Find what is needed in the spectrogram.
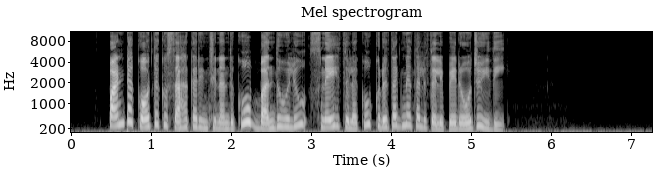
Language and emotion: Telugu, neutral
